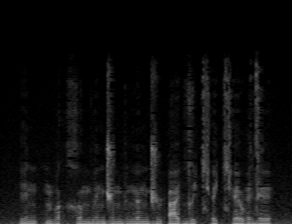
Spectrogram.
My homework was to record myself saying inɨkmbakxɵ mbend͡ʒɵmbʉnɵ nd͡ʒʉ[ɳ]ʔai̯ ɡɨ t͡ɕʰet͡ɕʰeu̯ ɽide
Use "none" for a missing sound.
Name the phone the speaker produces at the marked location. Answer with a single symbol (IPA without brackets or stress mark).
ɳ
